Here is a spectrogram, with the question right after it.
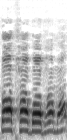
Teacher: প ফ ব ভ ম উচ্চারণ করতে গেলে দুই ঠোঁট মিলিত হয়, ওষ্ঠ মানে ঠোঁট, যেহেতু ঠোঁটের মিলনে উচ্চারিত হয় তাই এটাকে বলা হয় ওষ্ঠবর্ণ।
